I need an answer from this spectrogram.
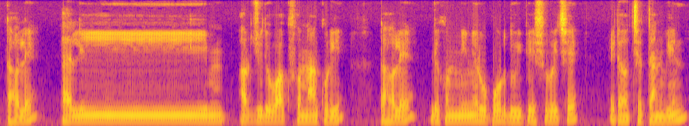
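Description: A man with a Bangladeshi Bengali accent teaches Quran recitation, spelling out each word letter by letter. He works slowly and methodically, his voice medium-pitched and mellow.

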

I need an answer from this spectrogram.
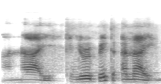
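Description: A man's voice: mid-range voice, fairly even intonation, a little slow, pushed and bright, highs cut off. Patient man teaching an English class. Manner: encouraging, corrects pronunciation patiently.

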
